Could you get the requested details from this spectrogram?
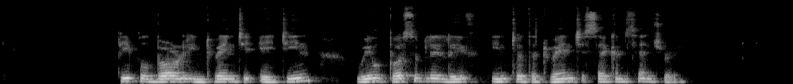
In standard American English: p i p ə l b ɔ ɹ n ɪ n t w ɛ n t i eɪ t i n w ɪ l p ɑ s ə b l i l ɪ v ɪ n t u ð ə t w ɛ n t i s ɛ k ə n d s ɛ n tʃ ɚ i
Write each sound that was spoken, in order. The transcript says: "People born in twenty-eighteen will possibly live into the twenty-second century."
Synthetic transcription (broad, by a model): p i p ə l b ɔ ɹ n ɪ n t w ɛ n t i eɪ t i n w ɪ l p ɑ s ə b l i l ɪ v ɪ n t u ð ə t w ɛ n t i s ɛ k ə n d s ɛ n tʃ ɚ i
